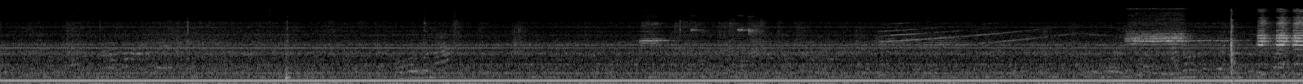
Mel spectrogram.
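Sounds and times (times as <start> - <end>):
steady low hum: 0.0 - 13.0
faint rising whistles: 8.8 - 11.2.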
